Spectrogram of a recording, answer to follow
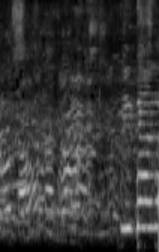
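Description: People talking over one another in a short break in the music. Near the end a sharp drum stroke and a held note come in as the kirtan music starts again.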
